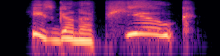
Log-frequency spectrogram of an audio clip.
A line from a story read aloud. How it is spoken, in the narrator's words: someone cried in an ecstasy of delight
